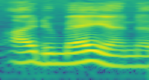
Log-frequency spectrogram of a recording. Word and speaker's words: Idumean: He was an Idumean, or an Idumean, as it's sometimes pronounced.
